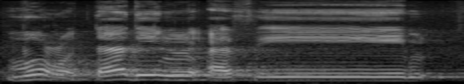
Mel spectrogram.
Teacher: دال میں اظہار تنوین کو ظاہر کر کے پڑھیں گے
